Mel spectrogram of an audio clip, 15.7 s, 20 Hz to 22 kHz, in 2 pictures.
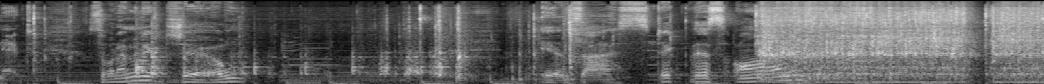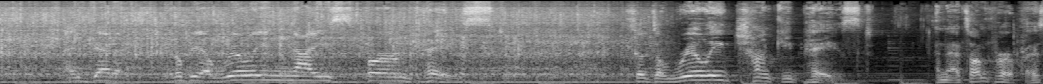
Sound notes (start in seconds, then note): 5.6 food processor grinding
